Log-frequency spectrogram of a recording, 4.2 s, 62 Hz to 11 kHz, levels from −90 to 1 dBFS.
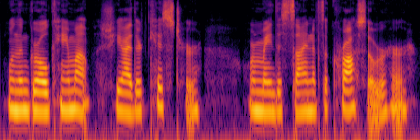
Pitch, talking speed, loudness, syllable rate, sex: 190 Hz, 255 wpm, -19 LUFS, 6.0 syllables/s, female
